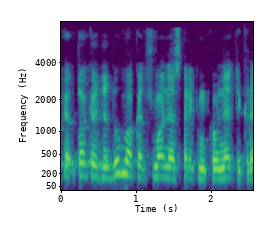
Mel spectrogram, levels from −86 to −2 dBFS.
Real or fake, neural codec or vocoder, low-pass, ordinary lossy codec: real; none; 7.2 kHz; AAC, 32 kbps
